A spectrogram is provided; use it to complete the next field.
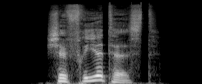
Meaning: inflection of chiffrieren: 1. second-person singular preterite 2. second-person singular subjunctive II
- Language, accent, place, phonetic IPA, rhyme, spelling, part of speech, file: German, Germany, Berlin, [ʃɪˈfʁiːɐ̯təst], -iːɐ̯təst, chiffriertest, verb, De-chiffriertest.ogg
